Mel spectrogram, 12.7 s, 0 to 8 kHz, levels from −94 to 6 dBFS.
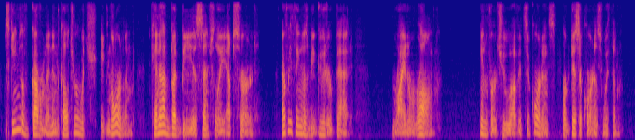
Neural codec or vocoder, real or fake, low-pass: vocoder, 22.05 kHz, 80 mel bands, HiFi-GAN; fake; 7.2 kHz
